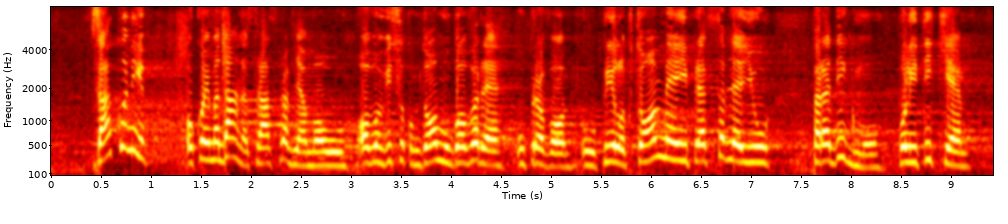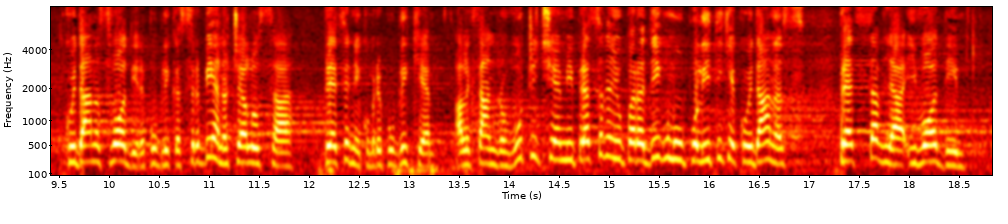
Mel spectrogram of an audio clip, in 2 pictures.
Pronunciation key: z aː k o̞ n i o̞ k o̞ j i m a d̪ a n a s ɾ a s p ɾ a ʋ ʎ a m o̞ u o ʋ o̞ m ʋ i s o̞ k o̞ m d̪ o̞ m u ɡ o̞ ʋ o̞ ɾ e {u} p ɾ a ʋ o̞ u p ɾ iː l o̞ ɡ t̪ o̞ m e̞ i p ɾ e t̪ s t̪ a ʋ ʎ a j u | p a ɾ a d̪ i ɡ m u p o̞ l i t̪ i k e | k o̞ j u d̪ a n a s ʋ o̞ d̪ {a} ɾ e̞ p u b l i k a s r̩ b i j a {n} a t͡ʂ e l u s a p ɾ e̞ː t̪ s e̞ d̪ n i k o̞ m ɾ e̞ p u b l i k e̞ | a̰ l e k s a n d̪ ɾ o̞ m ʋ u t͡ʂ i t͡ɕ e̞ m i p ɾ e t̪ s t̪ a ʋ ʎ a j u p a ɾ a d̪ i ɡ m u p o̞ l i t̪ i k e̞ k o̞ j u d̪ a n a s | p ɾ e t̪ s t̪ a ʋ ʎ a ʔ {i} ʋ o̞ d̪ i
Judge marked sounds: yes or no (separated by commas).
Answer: yes, no, yes, yes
